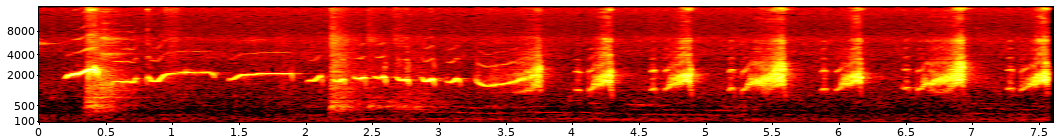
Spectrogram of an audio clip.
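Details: Long-tailed shrike song full of varied phrases, a lure for other shrikes; level whistled notes and short warbles, followed by a regular series of rising sweeping calls.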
